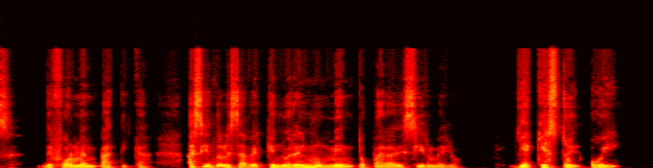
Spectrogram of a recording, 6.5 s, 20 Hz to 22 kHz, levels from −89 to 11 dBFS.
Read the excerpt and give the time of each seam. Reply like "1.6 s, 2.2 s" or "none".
4.9 s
